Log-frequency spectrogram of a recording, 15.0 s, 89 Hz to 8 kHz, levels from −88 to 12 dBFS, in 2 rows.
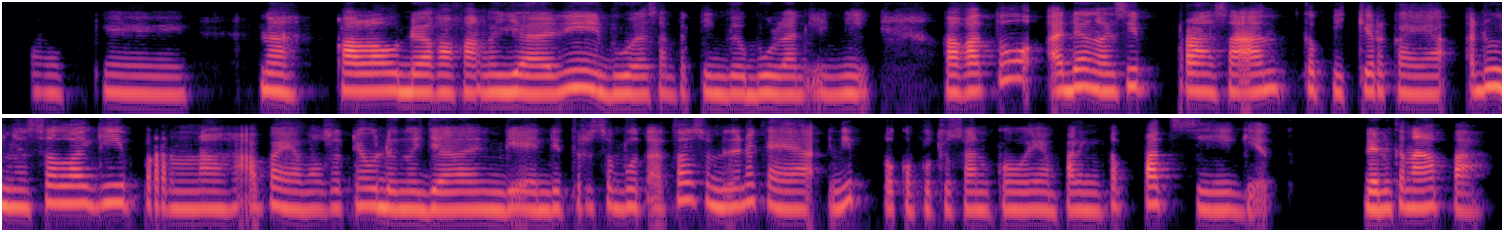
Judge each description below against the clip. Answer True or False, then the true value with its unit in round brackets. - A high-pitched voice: True (220 Hz)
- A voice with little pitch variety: True (2.0 semitones)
